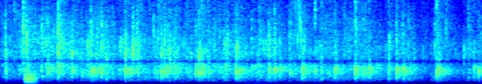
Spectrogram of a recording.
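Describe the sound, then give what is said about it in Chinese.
A church audience applauding the teachers with faint, steady clapping from many hands; a voice is briefly heard at the start. “老师们很辛苦了，我们为了老师们鼓掌好吗”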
